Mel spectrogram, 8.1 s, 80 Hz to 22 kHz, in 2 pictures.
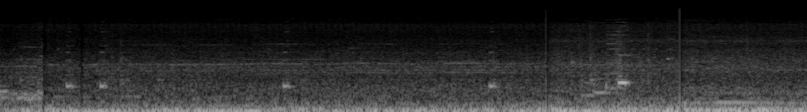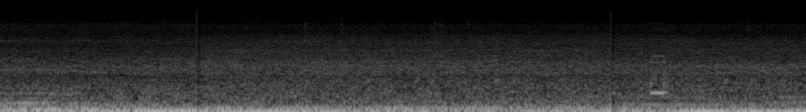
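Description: John Deere 8235R tractor's diesel engine running at a steady drone, heard from inside the closed cab as a continuous low hum.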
